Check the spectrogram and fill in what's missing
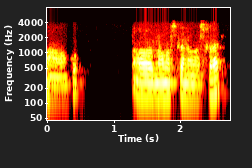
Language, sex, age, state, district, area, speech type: Assamese, male, 30-45, Assam, Sonitpur, rural, conversation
